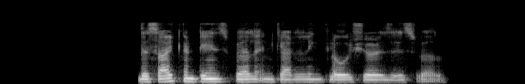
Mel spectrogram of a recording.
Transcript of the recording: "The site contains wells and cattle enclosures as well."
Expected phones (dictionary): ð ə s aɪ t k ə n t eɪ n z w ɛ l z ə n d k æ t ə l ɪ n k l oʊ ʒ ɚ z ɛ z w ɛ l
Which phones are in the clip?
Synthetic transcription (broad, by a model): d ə s aɪ t k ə n t eɪ n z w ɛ l ə n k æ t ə l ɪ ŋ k l oʊ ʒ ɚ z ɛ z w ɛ l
